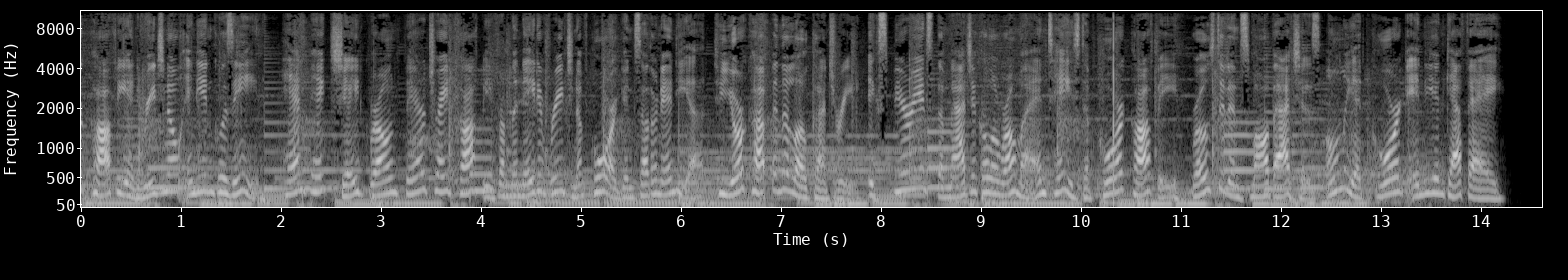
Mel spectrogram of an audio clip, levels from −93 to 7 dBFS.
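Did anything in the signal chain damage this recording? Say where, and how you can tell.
Yes. At 10.33 s there is a single sharp, loud snap: a file header played as audio. Two WAV pieces were joined at storage without stripping the second header, so its bytes play as samples. Unlike a buffer click, it occurs once, at the join, and ignores the signal.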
